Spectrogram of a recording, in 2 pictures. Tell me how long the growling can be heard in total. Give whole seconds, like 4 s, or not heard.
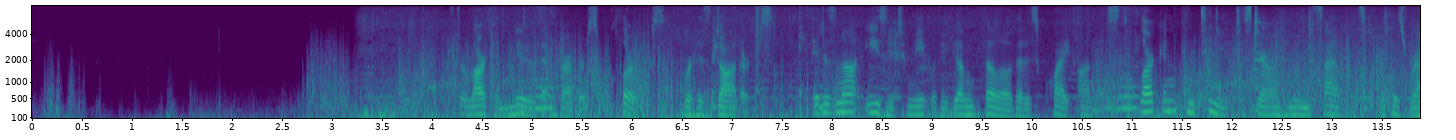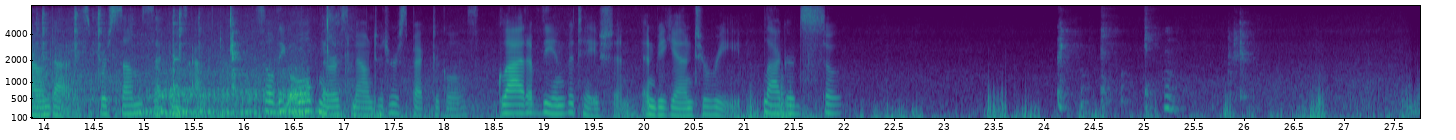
2 s.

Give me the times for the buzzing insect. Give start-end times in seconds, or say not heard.
3.2-16.7.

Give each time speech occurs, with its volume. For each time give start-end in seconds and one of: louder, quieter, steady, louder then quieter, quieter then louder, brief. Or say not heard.
4.2-22.0 steady.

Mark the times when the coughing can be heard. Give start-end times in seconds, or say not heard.
6.8-9.2, 24.1-26.1.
